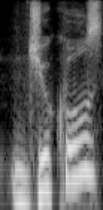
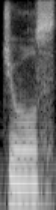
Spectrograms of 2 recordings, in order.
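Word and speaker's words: Jooqlz: there this one's from Joo cools j oo qlz every time i have to figure out a pronounce that cuz oh it's just jules did the q is silent but it's some vine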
